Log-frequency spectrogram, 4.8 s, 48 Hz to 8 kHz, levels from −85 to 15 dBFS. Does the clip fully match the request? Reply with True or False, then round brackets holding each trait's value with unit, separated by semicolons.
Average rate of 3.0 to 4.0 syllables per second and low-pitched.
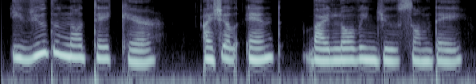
False (3.9 syllables/s; 220 Hz)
